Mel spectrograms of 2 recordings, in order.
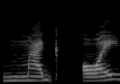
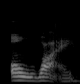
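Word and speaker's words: μάγοι: So it's actually, the Greek word is pronounced magoi, so Magoy, magoi.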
